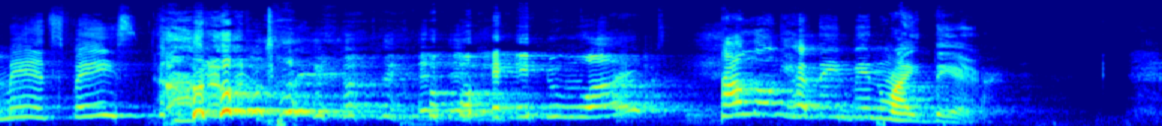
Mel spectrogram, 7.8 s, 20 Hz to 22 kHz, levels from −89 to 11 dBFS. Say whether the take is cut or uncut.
cut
